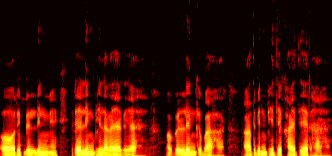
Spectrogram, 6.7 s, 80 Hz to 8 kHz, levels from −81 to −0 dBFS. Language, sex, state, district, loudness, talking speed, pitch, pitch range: Hindi, male, Jharkhand, Palamu, -17 LUFS, 170 wpm, 95 Hz, 90-100 Hz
